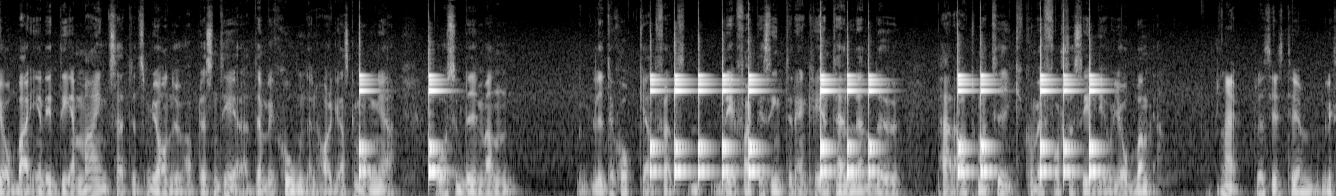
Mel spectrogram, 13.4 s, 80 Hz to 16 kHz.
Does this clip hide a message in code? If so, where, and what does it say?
Yes: tap code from 3.6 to 11.3 s, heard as taps on a metal pipe, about 4 knocks a second, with speech in Swedish. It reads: A XH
